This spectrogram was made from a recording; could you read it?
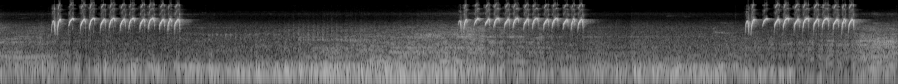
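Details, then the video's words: Pied bushchat (mantenan) singing eagerly, recorded to coax lazy birds into song: three similar bursts of rapid, high chipping notes, each about a second long, spaced roughly three seconds apart over a low hum. "Pancingan burung Mantenan gacor ll Cocok untuk burung mantenan malas bunyi"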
